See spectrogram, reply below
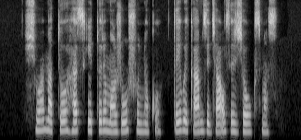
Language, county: Lithuanian, Šiauliai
